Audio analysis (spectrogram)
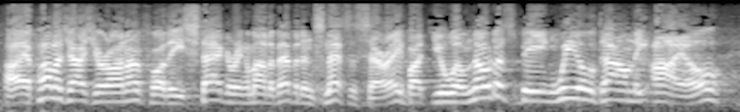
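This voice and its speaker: A man's voice: sits high, fast, sharp tone. An actor playing an earnest, romantic male lawyer in a theatrical, emphatic 1950s radio style. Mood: emphatic, triumphant. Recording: muffled, hissy old radio broadcast.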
